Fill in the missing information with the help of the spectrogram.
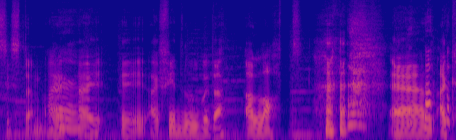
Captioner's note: laughs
